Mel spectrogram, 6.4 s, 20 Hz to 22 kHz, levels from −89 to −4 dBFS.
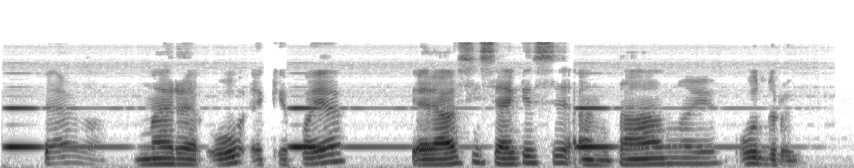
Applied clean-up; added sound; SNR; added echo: none; Keyboard (musical); 4 dB; none.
